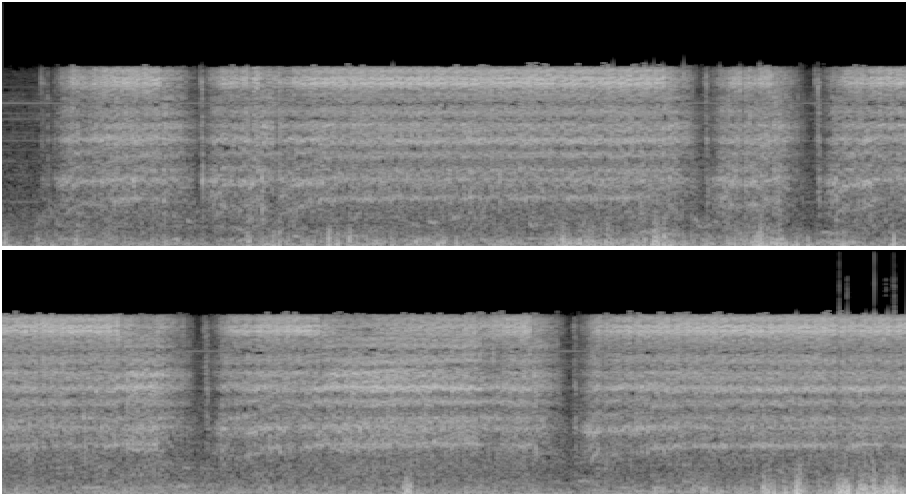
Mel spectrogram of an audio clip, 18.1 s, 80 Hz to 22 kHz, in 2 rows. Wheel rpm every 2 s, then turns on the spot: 30, 80, 110, 70, 80, 60, 110, 80, 110.
none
